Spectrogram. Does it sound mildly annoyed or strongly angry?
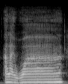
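mildly annoyed. It sounds mildly annoyed, like "what the hell."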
